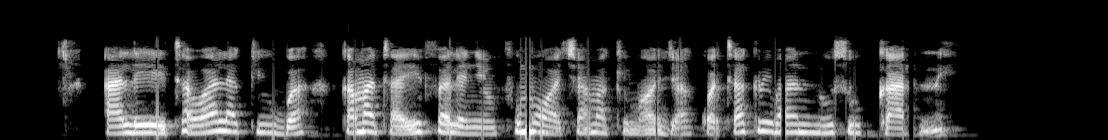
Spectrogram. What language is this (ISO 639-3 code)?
swa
